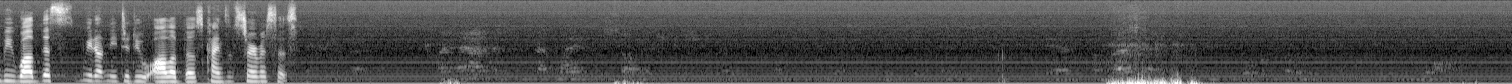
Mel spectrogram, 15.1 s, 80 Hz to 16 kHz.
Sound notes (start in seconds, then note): 3.8 speaking faintly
